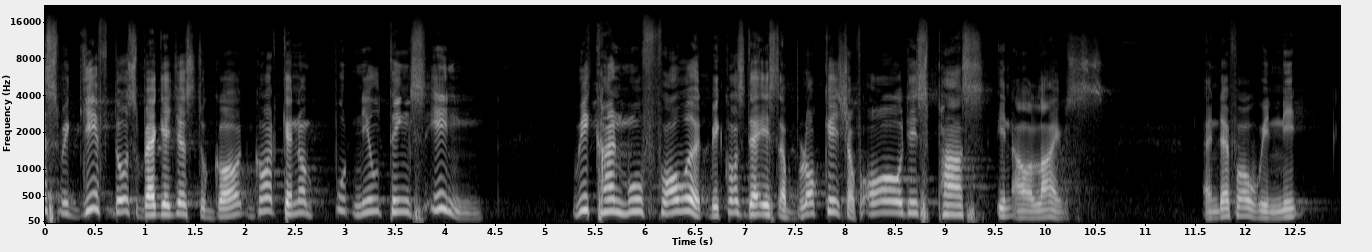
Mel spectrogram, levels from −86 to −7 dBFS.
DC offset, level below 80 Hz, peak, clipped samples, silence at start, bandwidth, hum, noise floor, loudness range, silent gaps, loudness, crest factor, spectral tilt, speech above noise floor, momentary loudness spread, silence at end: under 0.1%; -74 dBFS; -10 dBFS; under 0.1%; 0 s; 17.5 kHz; none; -76 dBFS; 5 LU; none; -32 LUFS; 22 dB; -5 dB/octave; 44 dB; 11 LU; 0.45 s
